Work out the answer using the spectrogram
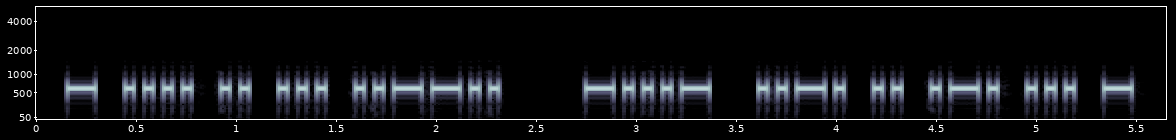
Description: Morse code, heard as a keyed tone, about 25 wpm, 600 Hz. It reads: THIS? <BT> FIRST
